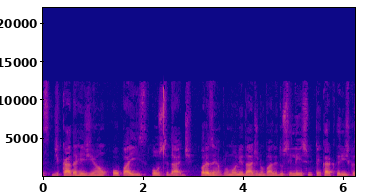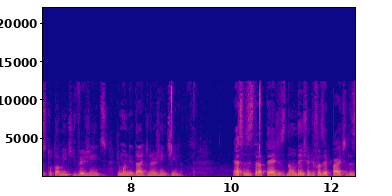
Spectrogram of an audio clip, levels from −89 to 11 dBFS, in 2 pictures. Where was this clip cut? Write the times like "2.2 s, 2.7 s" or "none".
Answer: none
